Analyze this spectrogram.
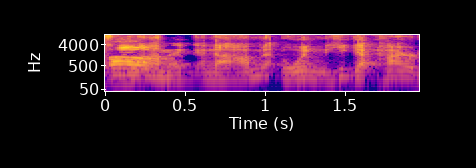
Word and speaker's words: Womack: It's Womack, and when he got hired at South, and I had to say his name all the time because I was in Mobile.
